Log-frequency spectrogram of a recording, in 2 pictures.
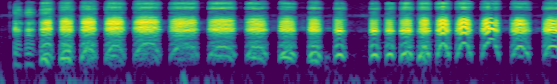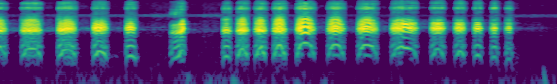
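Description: A duck call blown as a rapid comeback call: a long, loud string of short, raspy quacks in quick succession, with a few brief pauses between bursts and no talking.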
